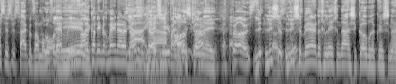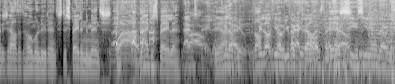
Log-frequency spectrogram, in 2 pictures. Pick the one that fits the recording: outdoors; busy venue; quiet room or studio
busy venue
